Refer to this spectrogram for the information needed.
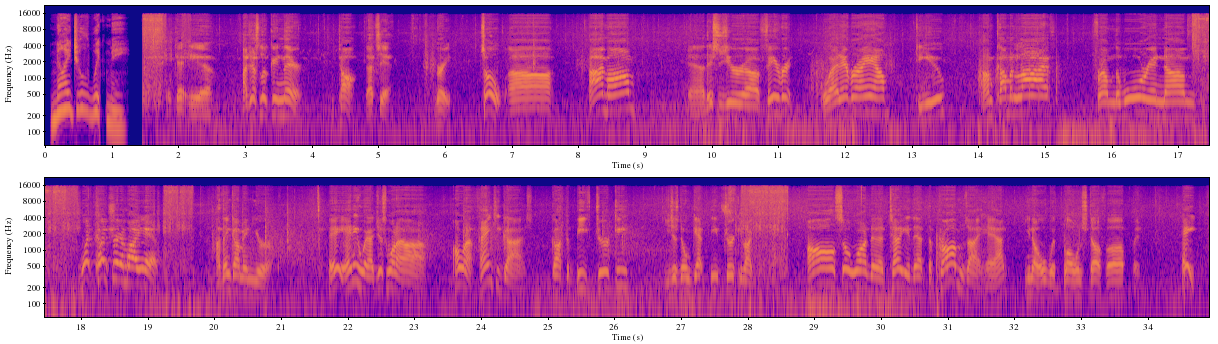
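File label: computer game character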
